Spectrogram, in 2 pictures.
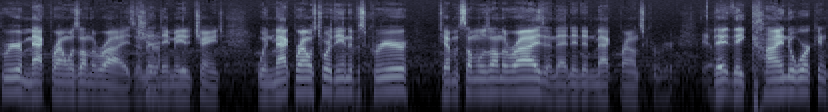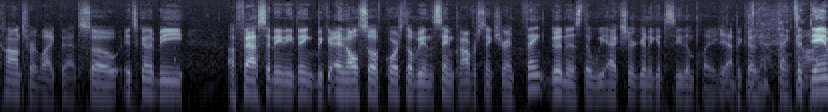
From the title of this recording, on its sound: LIVE FROM BIG 12 MEDIA DAYS!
